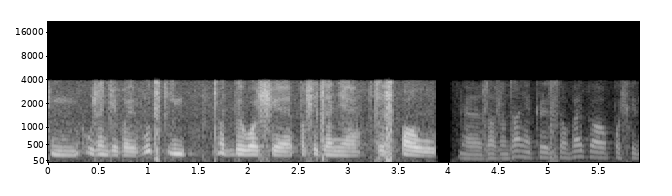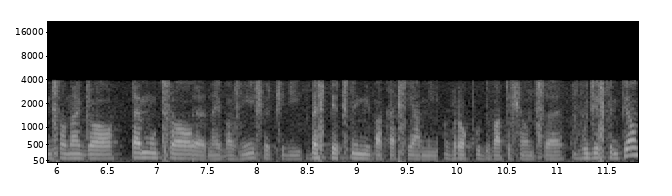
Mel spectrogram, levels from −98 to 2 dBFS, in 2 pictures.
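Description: Aliasing runs through the whole clip: the sample rate was cut without an adequate anti-aliasing filter first, which fits a drop from 44.1 kHz to 8 kHz. Everything above the 4 kHz folding point was mirrored back down into the band as false, unrelated frequencies instead of being removed. Those folded components sit almost as loud as the genuine sound, so bright, hissy content turns gritty and metallic, and the spectrum stays dense right up to the 4 kHz edge.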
